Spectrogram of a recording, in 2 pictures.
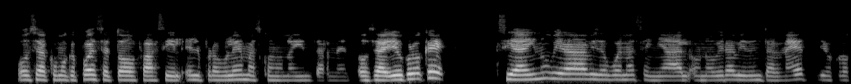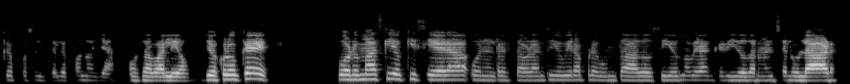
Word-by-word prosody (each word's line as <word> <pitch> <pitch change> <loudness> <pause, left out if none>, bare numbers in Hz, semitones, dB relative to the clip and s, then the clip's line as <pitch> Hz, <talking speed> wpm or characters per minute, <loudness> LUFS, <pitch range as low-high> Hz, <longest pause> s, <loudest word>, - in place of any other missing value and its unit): o 210 0 -3
sea, 210 0 +1
como 210 0 -5
que 200 - -5
puede 225 +2 +2
ser 205 -1 -5
todo 200 0 0
fácil, 195 0 -2
el 210 -1 -4
problema 205 +2 -4
es 200 - -13
cuando 195 -1 -11
no 190 - -12
hay 190 - -5
Internet. 185 -1 -14
O 195 0 -2
sea, 200 -1 +7
yo 215 +2 +6
creo 250 +2 +3
que, 290 -3 +5 0.5
si 240 -2 +1
ahí 225 +2 +5
no 275 +2 -6
hubiera 250 -3 +1
habido 235 -2 -3
buena 220 0 -7
señal, 195 -1 -7
o, 195 - -15
no 195 0 -11
hubiera 205 +2 -7
habido 205 -1 -5
internet, 200 +2 -5
yo 205 -1 -14
creo 200 0 -17
que, 205 - -14
pues, 200 0 -25
el 190 -2 -25
teléfono 195 +2 -16
ya, - - -12
o 185 - -9
sea, 190 0 -1
valió. 180 -1 +2
Yo 210 +1 +3
creo 225 0 +4
que 260 -1 +8 0.6
por 225 -1 +3
más 230 0 +3
que 260 - -4
yo 240 -3 +2
quisiera, 215 -2 +1
o, 210 - -9
en 200 - -11
el 195 -1 -11
restaurante 195 +1 -9
yo 205 - -7
hubiera 205 +1 -6
preguntado 190 -2 -6
si 190 +2 -10
ellos 195 0 -8
no 205 - -14
hubieran 200 0 -5
querido 190 -1 -6
darme 190 0 -6
el 190 - -14
celular 185 -1 +5
200 Hz, 230 wpm, -22 LUFS, 190-215 Hz, 0.6 s, que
